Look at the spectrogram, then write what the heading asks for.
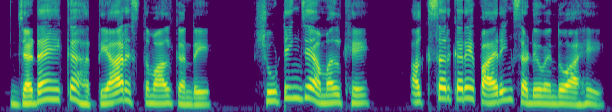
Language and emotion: Sindhi, neutral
